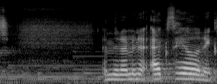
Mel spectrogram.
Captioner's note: inhales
